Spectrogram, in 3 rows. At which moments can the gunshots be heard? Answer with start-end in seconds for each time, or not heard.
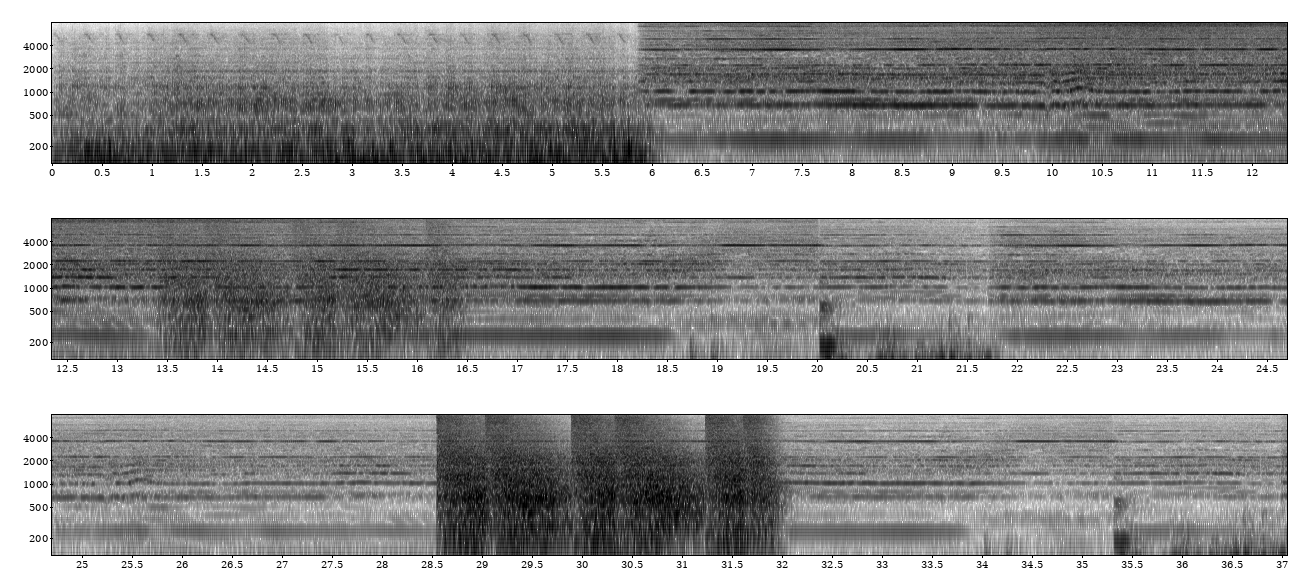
13.4-16.6, 28.5-32.0.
